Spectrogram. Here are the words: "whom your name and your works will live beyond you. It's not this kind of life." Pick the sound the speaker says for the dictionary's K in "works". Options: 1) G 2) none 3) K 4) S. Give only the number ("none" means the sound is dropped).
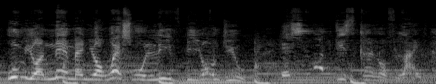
2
